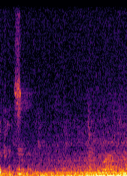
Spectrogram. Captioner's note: laughing & laughter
